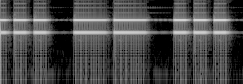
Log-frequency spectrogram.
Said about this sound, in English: So, you know, the old Nokia phones, we know the sound. Do-do-do-do-do-do-do-do-do-do-do-do. We know that one. But what this is like when you actually got like an SMS text message, it would do this Morse code BB sound.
